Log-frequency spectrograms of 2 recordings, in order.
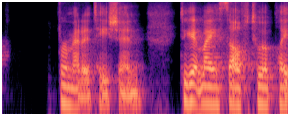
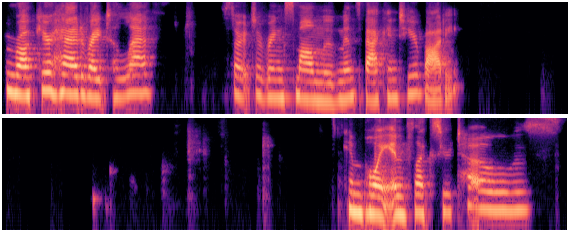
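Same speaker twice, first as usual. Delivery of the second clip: higher, gentle guiding cues; yoga instructor voice; 4 semitones higher than usual. Acted. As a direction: lead the class through poses calmly.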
